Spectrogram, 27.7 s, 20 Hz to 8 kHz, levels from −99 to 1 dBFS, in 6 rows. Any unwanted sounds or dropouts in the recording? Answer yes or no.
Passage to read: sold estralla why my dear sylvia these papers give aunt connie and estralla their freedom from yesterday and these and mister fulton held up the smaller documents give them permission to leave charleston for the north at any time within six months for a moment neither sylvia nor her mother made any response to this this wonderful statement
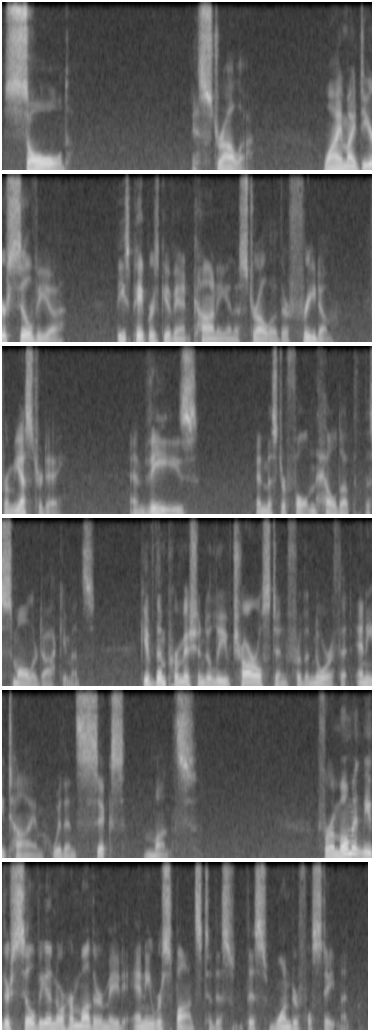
no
